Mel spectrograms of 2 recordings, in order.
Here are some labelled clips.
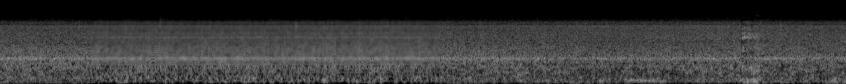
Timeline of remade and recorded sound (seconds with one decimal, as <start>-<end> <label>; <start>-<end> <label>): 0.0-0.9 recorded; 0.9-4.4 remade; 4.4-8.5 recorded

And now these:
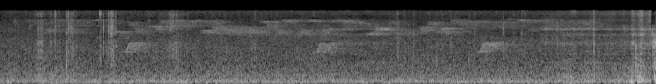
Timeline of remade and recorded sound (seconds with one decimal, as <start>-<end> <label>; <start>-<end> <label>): 0.0-3.3 recorded; 3.3-3.9 remade; 3.9-5.4 recorded; 5.4-6.6 remade

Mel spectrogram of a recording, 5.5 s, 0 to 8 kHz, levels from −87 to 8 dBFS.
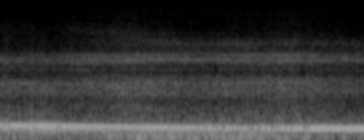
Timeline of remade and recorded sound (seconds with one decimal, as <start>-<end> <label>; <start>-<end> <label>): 0.0-0.4 recorded; 0.4-0.9 remade; 0.9-5.5 recorded

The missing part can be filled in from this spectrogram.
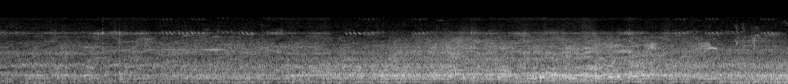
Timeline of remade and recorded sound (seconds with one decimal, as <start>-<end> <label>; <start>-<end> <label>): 0.0-1.6 remade; 1.6-2.7 recorded; 2.7-3.3 remade; 3.3-4.5 recorded; 4.5-6.7 remade; 6.7-7.9 recorded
